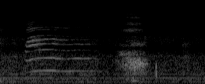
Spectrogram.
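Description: A cat meows twice, a short rising call followed by a fuller, louder meow, close by and quiet with no one speaking.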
